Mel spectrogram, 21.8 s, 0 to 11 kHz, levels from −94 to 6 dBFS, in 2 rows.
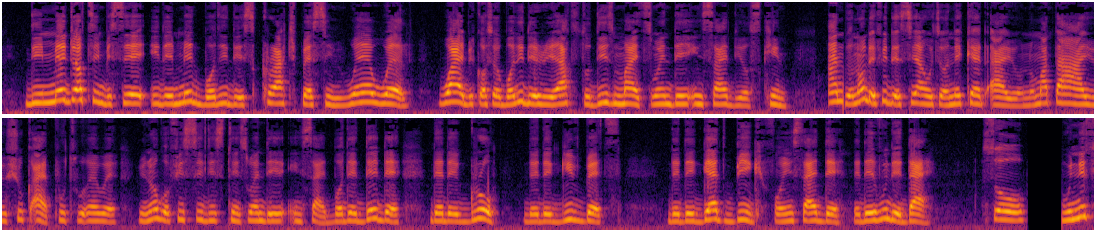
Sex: female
